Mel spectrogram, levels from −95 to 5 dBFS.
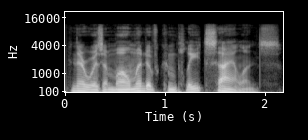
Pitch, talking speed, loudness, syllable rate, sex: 100 Hz, 220 wpm, -17 LUFS, 6.5 syllables/s, male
